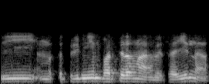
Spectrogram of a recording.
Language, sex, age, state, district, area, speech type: Hindi, male, 45-60, Bihar, Begusarai, rural, conversation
